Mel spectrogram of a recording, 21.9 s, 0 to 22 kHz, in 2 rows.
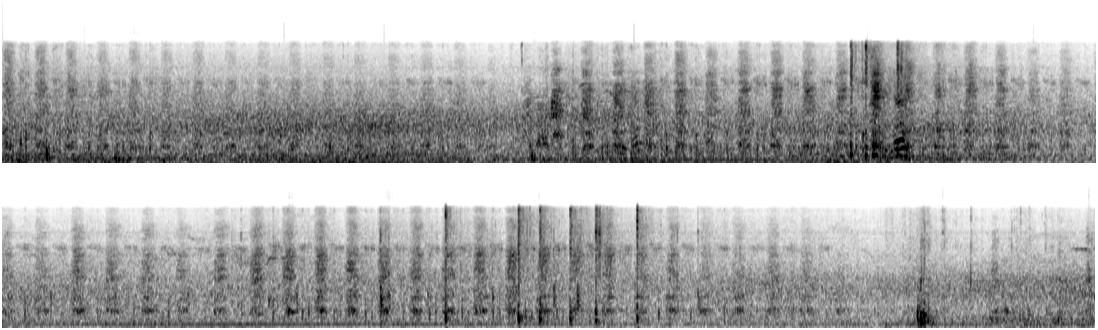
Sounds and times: Dog: 0.0s - 19.5s.

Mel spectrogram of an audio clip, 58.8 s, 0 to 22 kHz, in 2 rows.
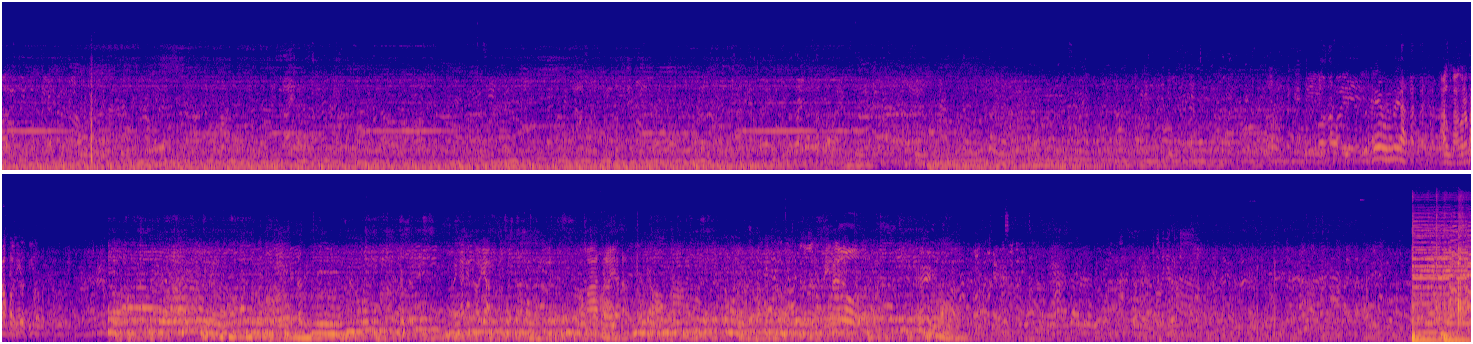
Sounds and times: Run: 0.0s - 57.5s
Outside, urban or manmade: 0.0s - 58.7s
Speech: 0.0s - 58.7s.

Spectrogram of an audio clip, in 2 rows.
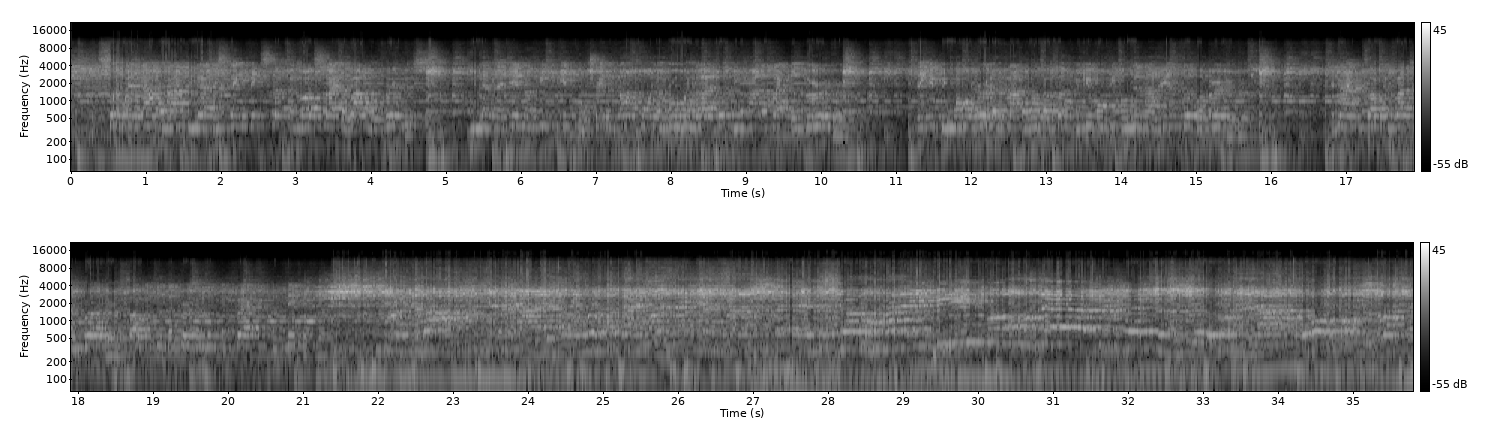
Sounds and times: Male singing: 0.0s - 10.5s, 11.2s - 15.8s, 16.8s - 21.3s, 22.0s - 35.8s
Rapping: 0.0s - 10.6s, 11.2s - 16.0s, 16.6s - 21.4s, 22.0s - 35.8s
Music: 0.0s - 35.8s.

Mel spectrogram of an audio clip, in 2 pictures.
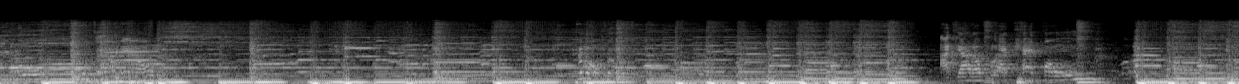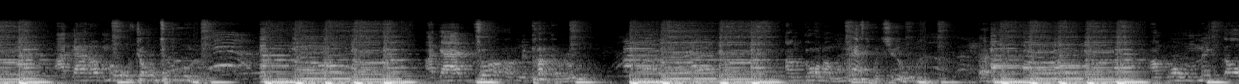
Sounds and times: Music: 0.0s - 24.7s
Speech: 13.0s - 15.0s, 20.4s - 22.4s, 23.9s - 24.7s.

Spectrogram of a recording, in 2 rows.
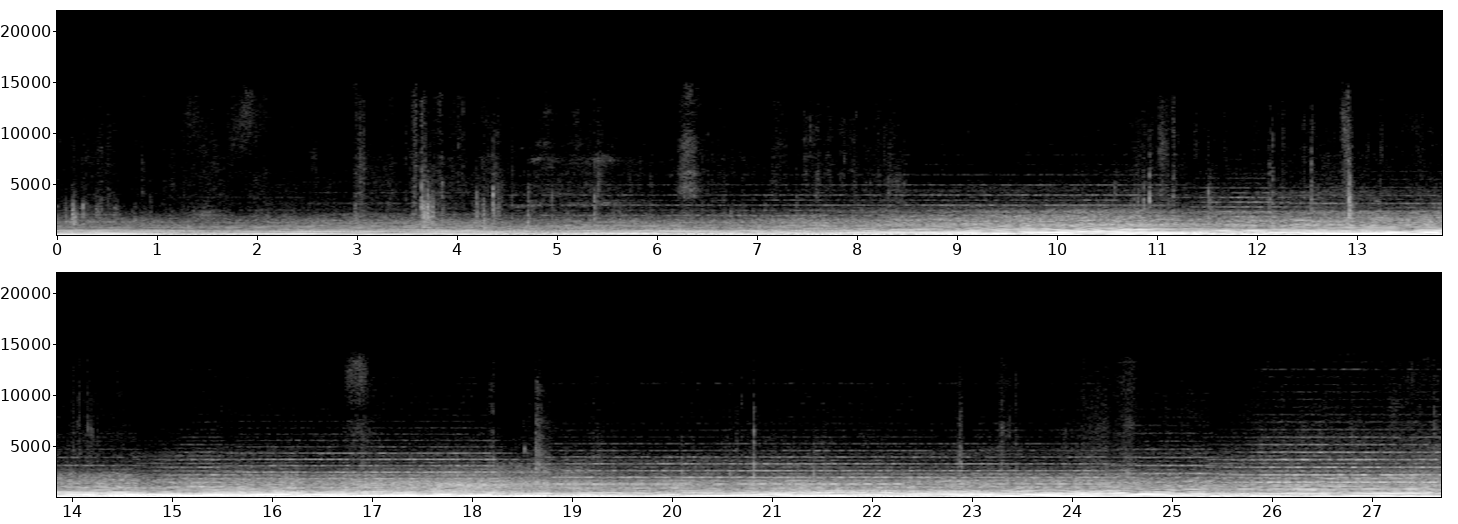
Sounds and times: Music: 0.0s - 27.6s.

